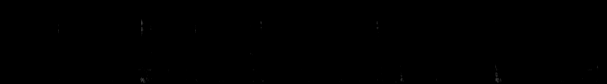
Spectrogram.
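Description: Faint, scattered computer mouse clicks, about eight of them at irregular intervals, the clearest about a second and a half in, with near silence between.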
